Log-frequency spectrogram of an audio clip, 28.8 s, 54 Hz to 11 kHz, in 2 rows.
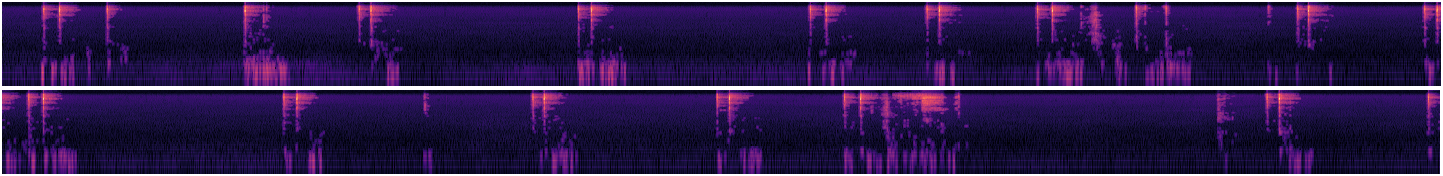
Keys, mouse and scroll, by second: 0.3-5.3 drag, 5.6 click, 7.9 click, 11.3 Return, 12.8 click, 17.0 click, 17.1 click, 19.6 click, 26.9 click.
